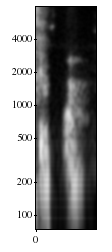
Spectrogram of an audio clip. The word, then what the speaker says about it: simcha: The ch is like challah. You don't have to really pronounce like the ch part. Wow. But if you can do the ch thing, like, yeah, it's simcha.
